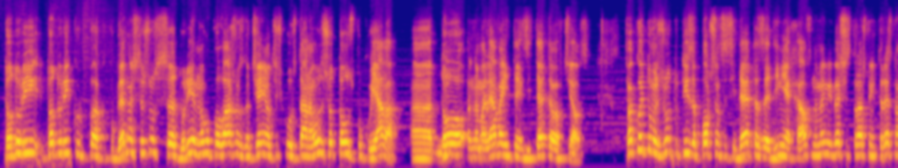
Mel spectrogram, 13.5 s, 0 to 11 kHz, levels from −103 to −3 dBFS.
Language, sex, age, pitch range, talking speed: Bulgarian, male, 40-59, 140-185 Hz, 180 wpm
